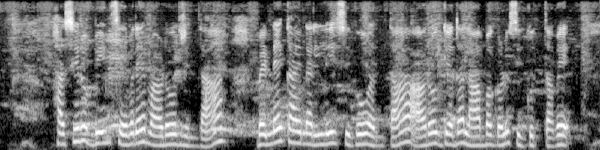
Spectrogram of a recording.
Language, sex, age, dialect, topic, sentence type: Kannada, female, 25-30, Mysore Kannada, agriculture, statement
